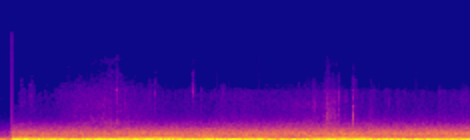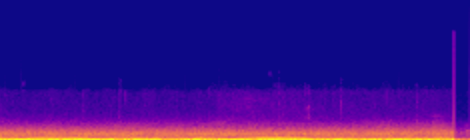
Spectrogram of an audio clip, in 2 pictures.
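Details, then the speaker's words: Mysterious outdoor hum, begun about two weeks earlier, coming from a wooded area, recorded on a GoPro, louder at night: steady low drone with a faint constant tone above it, unchanging; source unclear, possibly a distant fan unit or generator. "it's a lot louder at night time when all the commotion and traffic and birds and whatnot all the activity going on when it's silent it's actually quite loud it's kind of annoying"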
